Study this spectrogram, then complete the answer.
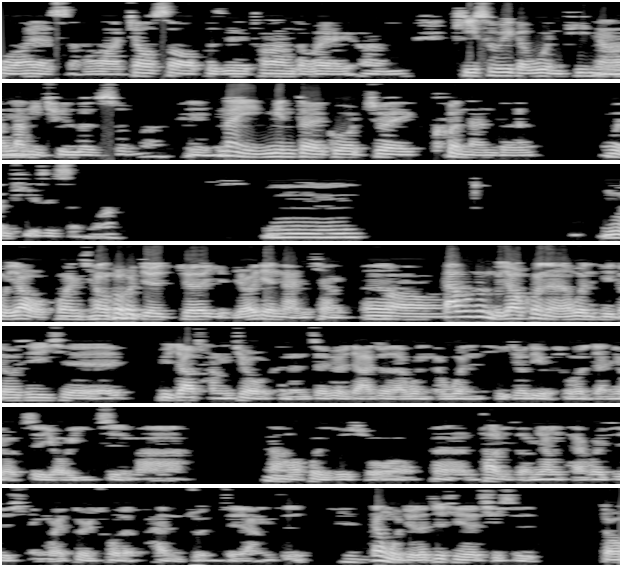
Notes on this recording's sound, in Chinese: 這次去噪後音質超差，早知道當初就別買電容式的麥克風了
